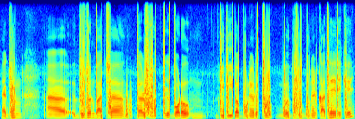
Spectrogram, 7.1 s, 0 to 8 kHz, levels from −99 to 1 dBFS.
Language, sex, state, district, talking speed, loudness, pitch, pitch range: Bengali, male, West Bengal, Malda, 120 wpm, -17 LUFS, 125 Hz, 115-130 Hz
